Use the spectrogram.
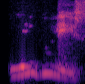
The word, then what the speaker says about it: Les Ulis: Les Ulis, se escreve L-E-S, Ulis, U-L-I-S.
